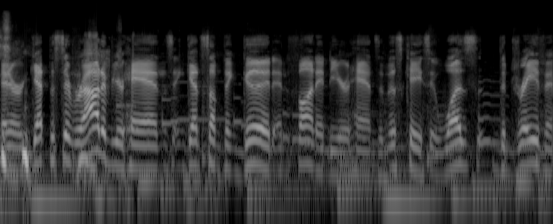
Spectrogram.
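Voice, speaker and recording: A man speaks at a fairly quick pace with hardly any pauses, his fairly high voice showing ordinary pitch variation and big swings in loudness over music in the background. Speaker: esports caster. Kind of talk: post-game interview.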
